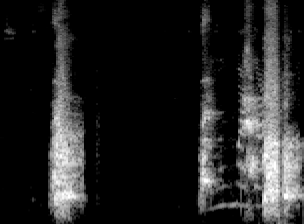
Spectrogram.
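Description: A pet dog barks close by, with one short bark followed after a pause by a quick cluster of two or three sharper barks, with a brief whine between them.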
